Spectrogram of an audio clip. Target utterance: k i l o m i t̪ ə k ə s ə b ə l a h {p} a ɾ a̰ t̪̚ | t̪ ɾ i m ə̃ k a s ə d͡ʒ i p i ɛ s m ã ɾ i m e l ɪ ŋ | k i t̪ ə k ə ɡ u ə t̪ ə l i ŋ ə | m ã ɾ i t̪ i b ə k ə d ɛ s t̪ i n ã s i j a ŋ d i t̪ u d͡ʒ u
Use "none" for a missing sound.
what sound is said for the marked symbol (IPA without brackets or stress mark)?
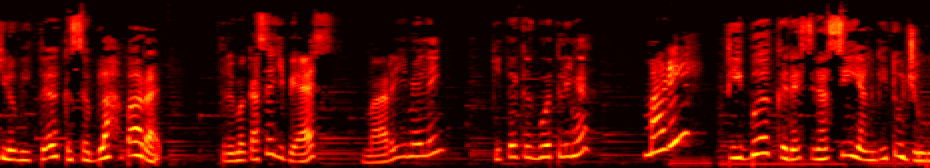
b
